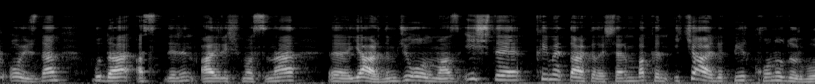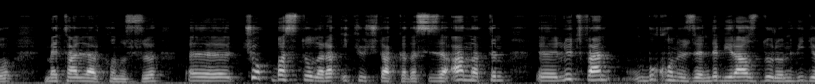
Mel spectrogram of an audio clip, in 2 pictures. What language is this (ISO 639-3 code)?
tur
